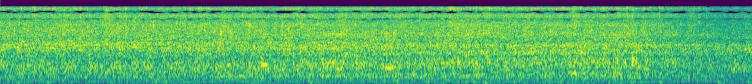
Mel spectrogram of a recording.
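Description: Shallow mountain creek rushing steadily over rocks and stones.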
